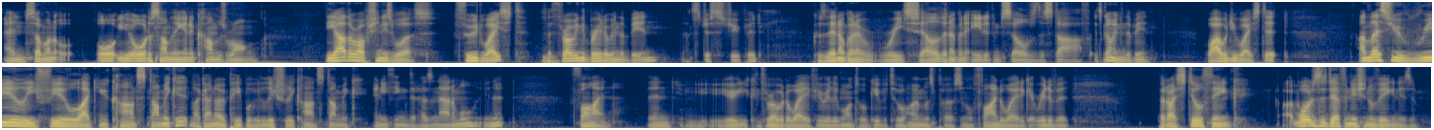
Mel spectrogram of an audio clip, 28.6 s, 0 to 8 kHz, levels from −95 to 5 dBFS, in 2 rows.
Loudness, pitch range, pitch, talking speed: -22 LUFS, 90-115 Hz, 100 Hz, 245 wpm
